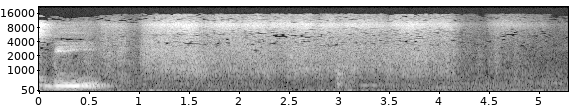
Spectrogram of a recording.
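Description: A cloth duster rubs across a chalkboard.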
